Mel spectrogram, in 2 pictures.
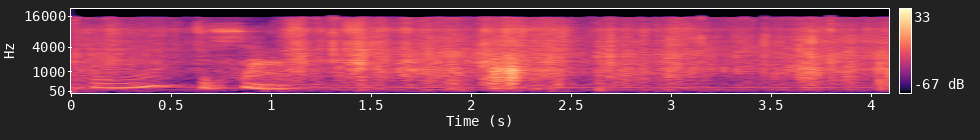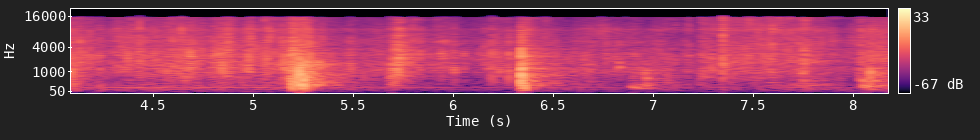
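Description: Bubble wrap crinkling and rustling as it is unwrapped by hand, with two sharper snaps about five and six seconds in.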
